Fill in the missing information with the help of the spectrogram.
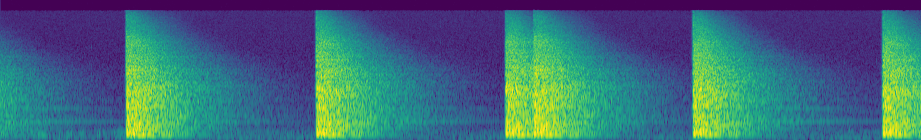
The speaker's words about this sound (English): The other thing I added is a separate sample, a mono reverb for the snare. Another room mic sample. Sounds kind of like a gunshot.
